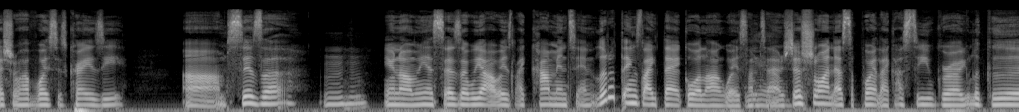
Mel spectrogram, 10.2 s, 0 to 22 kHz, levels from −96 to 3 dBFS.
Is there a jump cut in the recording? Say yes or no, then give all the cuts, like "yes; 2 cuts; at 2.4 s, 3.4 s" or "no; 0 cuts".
no; 0 cuts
